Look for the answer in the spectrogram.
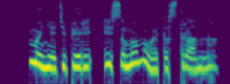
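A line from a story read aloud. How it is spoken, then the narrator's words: Sighing. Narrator (Russian): вздохнул Яков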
